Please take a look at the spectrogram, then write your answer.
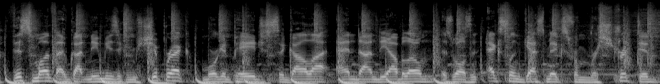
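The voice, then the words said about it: Sick, strained voice. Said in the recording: “You'll have to excuse my voice this month as I am facing a battle with COVID”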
